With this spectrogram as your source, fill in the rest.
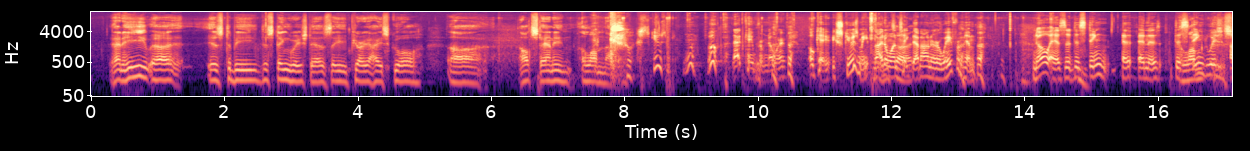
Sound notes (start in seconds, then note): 7.5 sneezes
